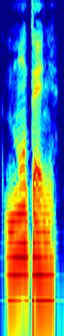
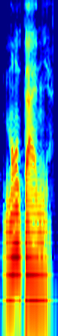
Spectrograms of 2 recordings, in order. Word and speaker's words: Montaigne: le seigneur de Montaigne aujourd'hui on prononce Montaigne mais à l'époque on prononçait montagne donc le son gne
